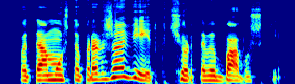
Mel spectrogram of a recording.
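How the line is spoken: Snorting friend. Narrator (Russian): хмыкнул друг

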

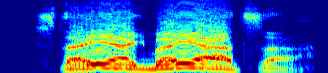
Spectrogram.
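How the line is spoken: Shouted. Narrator (Russian): крикнул Сашка

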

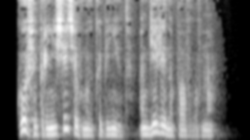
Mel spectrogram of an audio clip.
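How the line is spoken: Plain. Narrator (Russian): сказал он

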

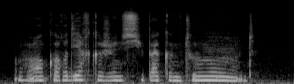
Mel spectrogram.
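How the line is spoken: Murmuring. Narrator (French): murmura-t-il

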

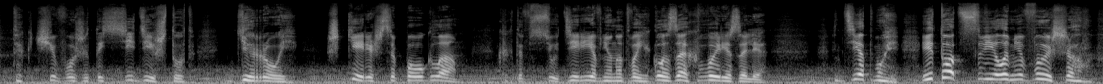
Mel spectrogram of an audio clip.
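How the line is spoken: Through teeth, tearful. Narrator (Russian): Процедил сквозь слезы

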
